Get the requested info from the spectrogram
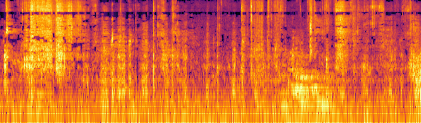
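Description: Close-up eating sounds: biting into fried dough cakes and chewing, with crackly crunches and wet mouth clicks, busiest in the first two seconds.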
